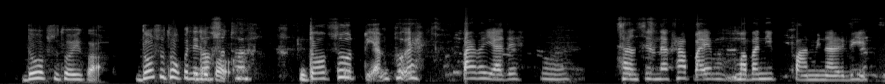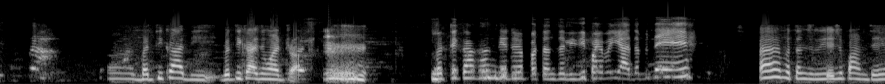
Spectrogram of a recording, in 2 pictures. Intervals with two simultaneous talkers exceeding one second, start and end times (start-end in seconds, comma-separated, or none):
none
